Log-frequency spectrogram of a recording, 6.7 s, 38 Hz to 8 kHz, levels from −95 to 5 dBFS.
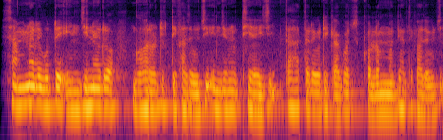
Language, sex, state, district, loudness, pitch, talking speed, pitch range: Odia, male, Odisha, Nuapada, -17 LUFS, 120 Hz, 145 wpm, 115-135 Hz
